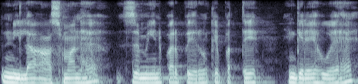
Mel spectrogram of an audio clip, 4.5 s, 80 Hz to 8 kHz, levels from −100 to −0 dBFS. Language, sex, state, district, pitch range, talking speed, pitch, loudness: Hindi, male, Uttar Pradesh, Lalitpur, 115-125 Hz, 145 wpm, 115 Hz, -15 LUFS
